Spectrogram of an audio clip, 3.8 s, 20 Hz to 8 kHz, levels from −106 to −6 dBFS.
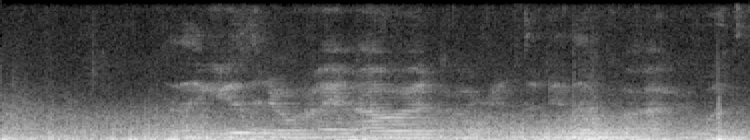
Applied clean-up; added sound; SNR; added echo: none; Thunder / Rain; -4 dB; reverberation time 0.6 s.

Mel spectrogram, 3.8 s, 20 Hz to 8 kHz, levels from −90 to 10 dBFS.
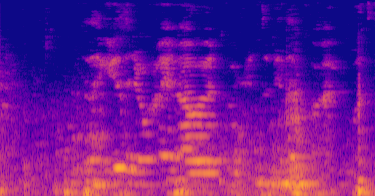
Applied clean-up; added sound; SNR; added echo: classical method WPE with log-MMSE.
